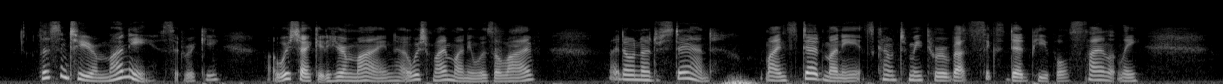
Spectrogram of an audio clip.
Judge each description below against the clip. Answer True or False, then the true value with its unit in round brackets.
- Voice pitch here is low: False (180 Hz)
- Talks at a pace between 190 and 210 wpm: False (165 wpm)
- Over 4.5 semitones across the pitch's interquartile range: True (5.5 semitones)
